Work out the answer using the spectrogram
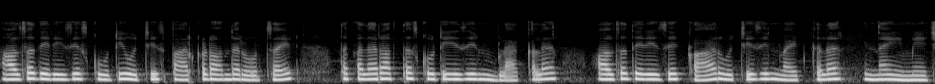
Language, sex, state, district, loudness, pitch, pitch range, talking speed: English, female, Maharashtra, Gondia, -13 LUFS, 240 Hz, 225-250 Hz, 210 wpm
